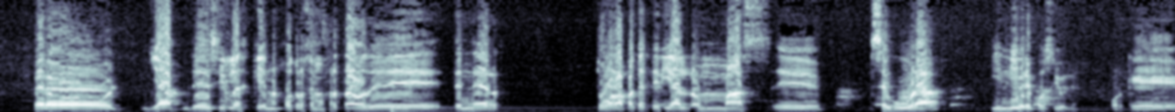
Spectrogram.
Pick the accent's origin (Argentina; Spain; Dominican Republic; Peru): Peru; yo soy de Perú. Aquí son exactamente la 1:00 p.m. con 8 minutos, y bueno, desde acá, desde Perú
